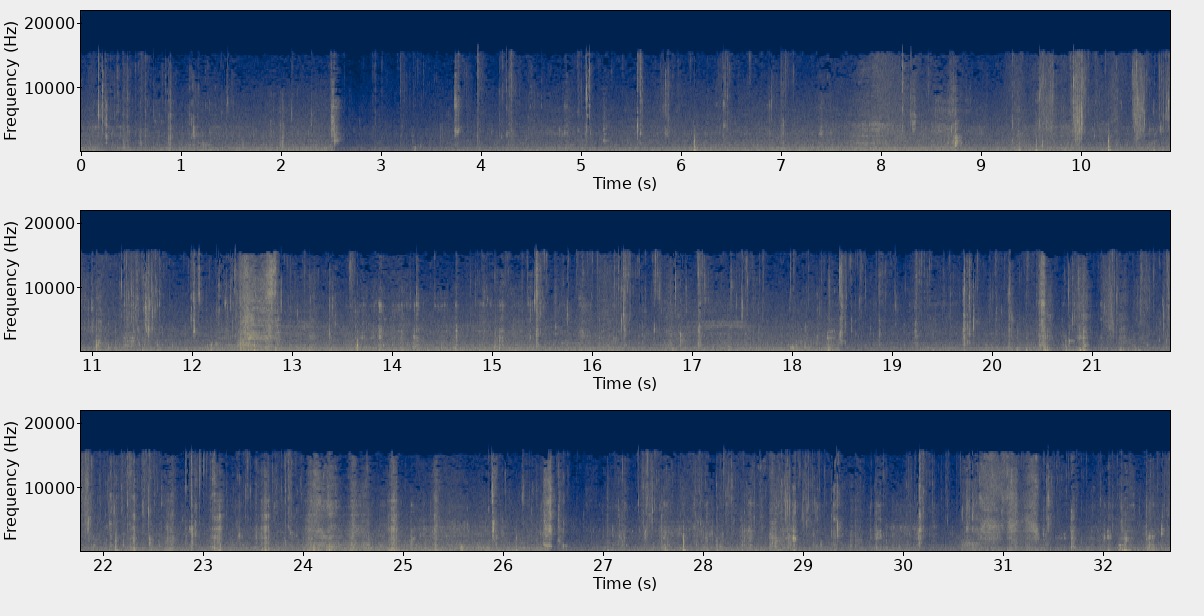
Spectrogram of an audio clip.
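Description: Close-miked eating sounds: chewing of rice and fish curry, with fingers mixing rice into the gravy on the plates. Many small, sharp, wet clicks follow one another without pause, dipping briefly about two and a half seconds in.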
